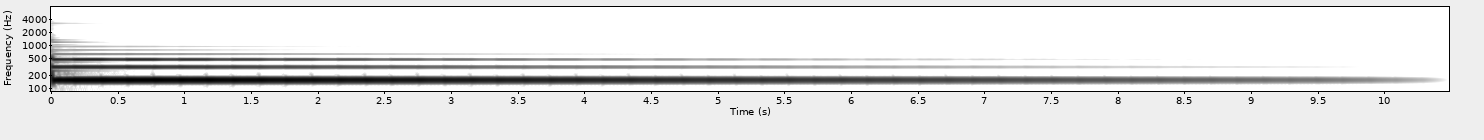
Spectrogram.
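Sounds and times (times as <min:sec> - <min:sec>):
Rhodes electric piano D# note: 0:00.0 - 0:05.5.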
